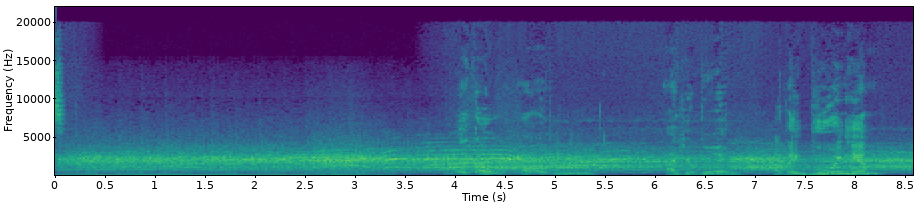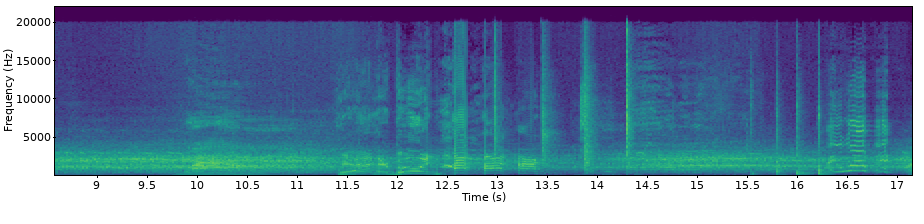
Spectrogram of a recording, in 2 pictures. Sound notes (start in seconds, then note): 0.0 audience cheers; 2.2 some in audience begin booing; 8.2 audience members boo; 13.9 uncontrollable laughter; 15.5 bangs table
